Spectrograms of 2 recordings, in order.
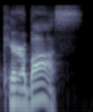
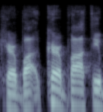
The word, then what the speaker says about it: Kiribati: Why did they change the name of the island of Kiribati? Right? Formerly, I used to call it Kiribati, but it's pronounced Kiribati.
